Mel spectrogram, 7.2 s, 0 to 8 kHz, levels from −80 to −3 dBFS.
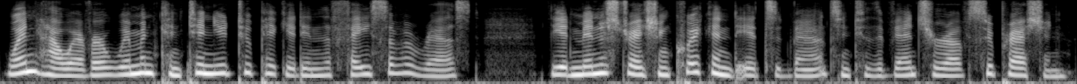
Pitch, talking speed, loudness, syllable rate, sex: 230 Hz, 175 wpm, -17 LUFS, 6.1 syllables/s, female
